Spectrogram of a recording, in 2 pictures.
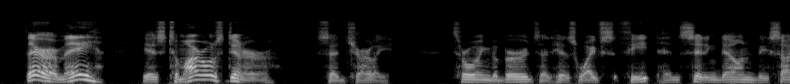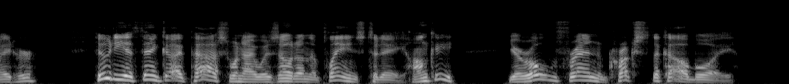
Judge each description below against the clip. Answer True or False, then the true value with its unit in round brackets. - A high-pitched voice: False (120 Hz)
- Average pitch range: False (7.8 semitones)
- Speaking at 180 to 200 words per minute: False (155 wpm)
